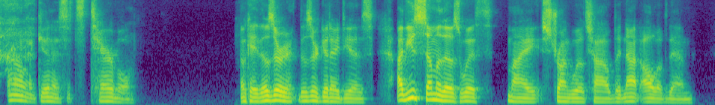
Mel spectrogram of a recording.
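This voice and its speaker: Against a quiet background, a man speaks at medium pitch with ordinary pitch variation. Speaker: podcast host and pastor. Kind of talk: podcast interview. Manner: slow.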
